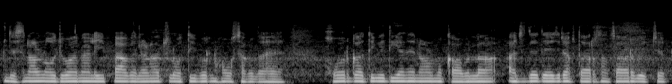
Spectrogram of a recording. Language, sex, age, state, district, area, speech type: Punjabi, male, 18-30, Punjab, Patiala, urban, spontaneous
